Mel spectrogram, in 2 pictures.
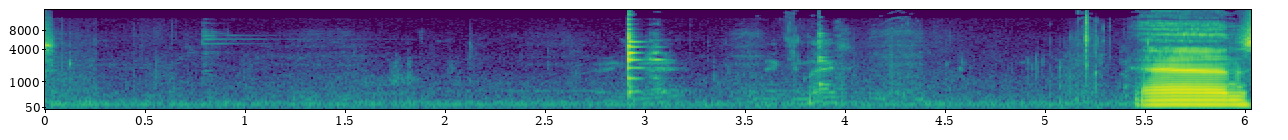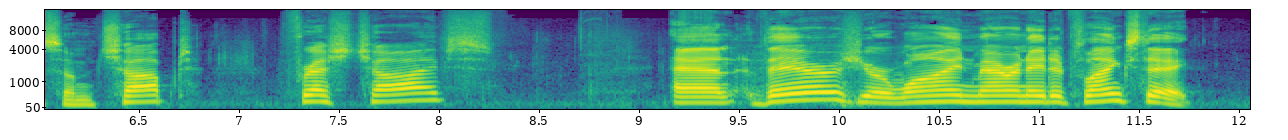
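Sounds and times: spoon clinking on cast iron pot: 2.9 - 3.2.

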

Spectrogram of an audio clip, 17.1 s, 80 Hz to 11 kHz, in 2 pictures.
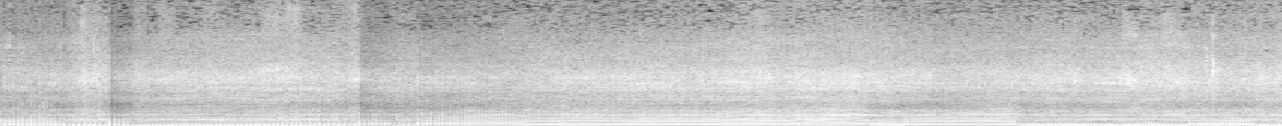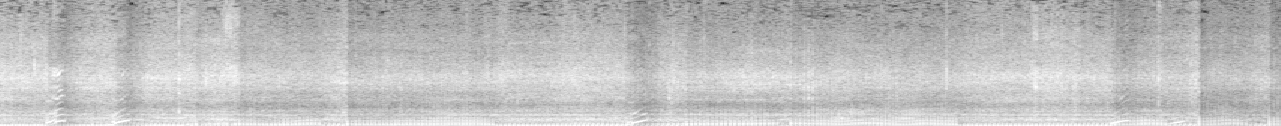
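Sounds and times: motorcycle engine revving: 0.0 - 17.0.

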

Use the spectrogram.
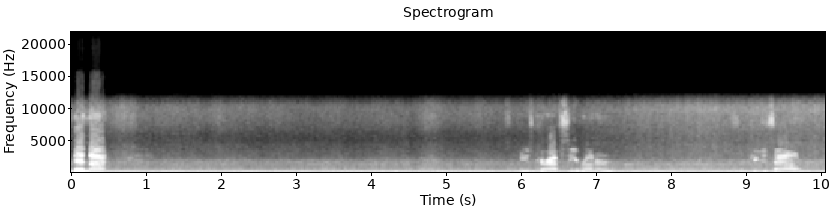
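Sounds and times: boat engine droning: 0.0 - 10.0.

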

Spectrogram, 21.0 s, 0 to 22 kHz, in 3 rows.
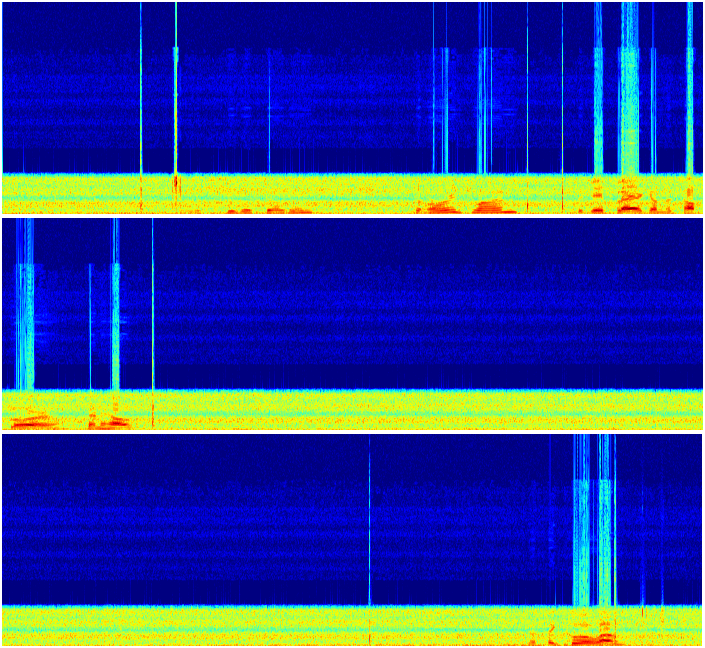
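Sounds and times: hum of traffic: 0.0 - 21.0.

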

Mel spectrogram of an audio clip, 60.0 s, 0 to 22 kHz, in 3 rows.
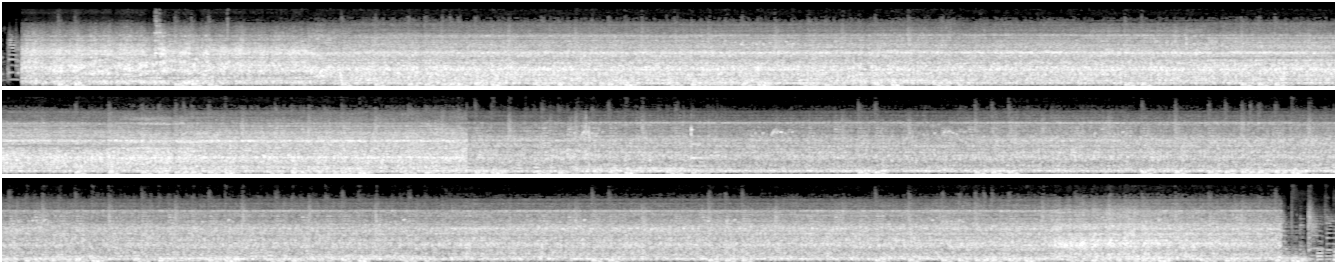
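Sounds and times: gas torch hissing: 0.3 - 59.2.

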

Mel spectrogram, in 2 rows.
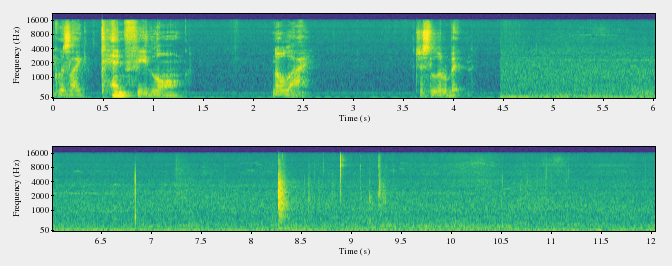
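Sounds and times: steady low rumble: 4.4 - 12.0.

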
